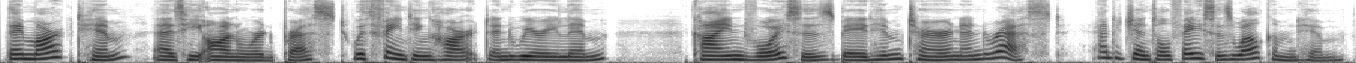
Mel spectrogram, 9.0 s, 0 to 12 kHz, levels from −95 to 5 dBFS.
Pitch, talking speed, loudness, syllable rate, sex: 210 Hz, 165 wpm, -17 LUFS, 4.1 syllables/s, female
